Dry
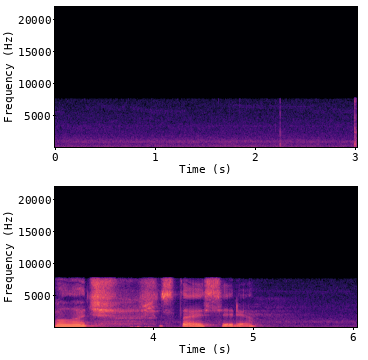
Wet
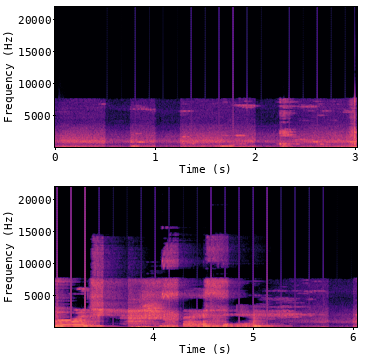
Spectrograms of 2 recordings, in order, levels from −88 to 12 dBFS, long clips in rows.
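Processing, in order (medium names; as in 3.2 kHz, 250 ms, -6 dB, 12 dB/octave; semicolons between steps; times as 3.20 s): tracing distortion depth 0.028 ms; spectral gate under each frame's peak -30 dB strong; graphic EQ 125/500/1000/2000/4000 Hz +11/-5/+9/+8/-10 dB; Schroeder reverb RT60 0.53 s, combs from 33 ms, DRR -3.5 dB; trance gate "xx.x.xxx.xxxxx." 60 bpm -12 dB; spectral noise reduction 18 dB; time-frequency box 3.46–3.68 s, 310–1900 Hz -15 dB; crackling interface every 0.14 s, samples 128, zero, from 0.52 s; three bands compressed up and down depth 100%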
